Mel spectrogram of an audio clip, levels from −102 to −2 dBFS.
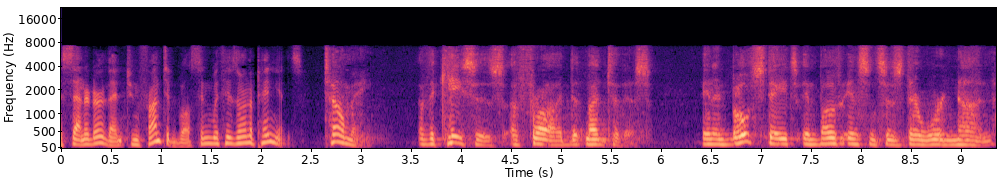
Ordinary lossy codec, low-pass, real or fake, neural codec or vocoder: MP3, 48 kbps; 7.2 kHz; fake; codec, 16 kHz, 1.1 kbps, Voila-Tokenizer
